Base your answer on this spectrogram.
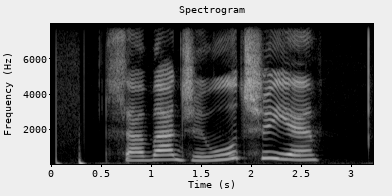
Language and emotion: Russian, positive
